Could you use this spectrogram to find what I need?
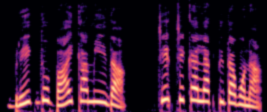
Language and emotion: Santali, fearful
